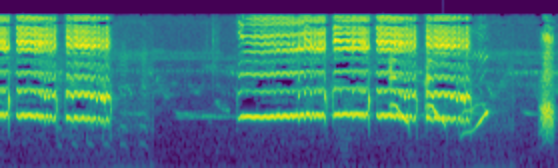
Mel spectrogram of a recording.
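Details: Black-throated laughingthrush singing forest-style phrases, a female trilling alongside: long, loud, buzzy harmonic notes held about half a second each, repeated with short gaps, ending in twisting slurred whistles and a breathy burst.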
